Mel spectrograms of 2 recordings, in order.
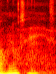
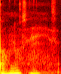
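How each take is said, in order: First: The name is pronounced in another distorted way. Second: The name is pronounced in another distorted way.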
